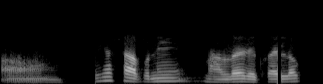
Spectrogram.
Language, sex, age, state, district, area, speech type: Assamese, male, 45-60, Assam, Majuli, rural, conversation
